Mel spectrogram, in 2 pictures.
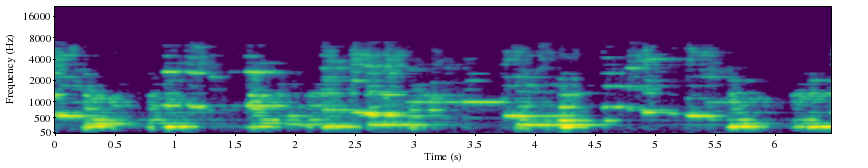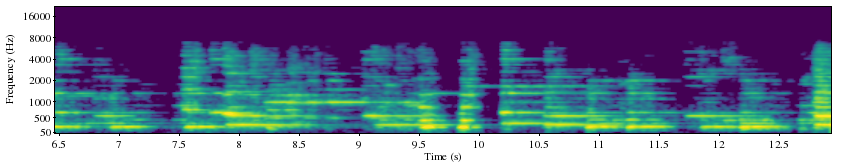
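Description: West African harp (kora) played solo: plucked strings in a repeating cycle of low bass notes under runs of higher melody notes, with no singing.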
